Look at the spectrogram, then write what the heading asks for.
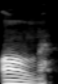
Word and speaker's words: Aang: some of the pronunciations it's not Aang it's all it's not on its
